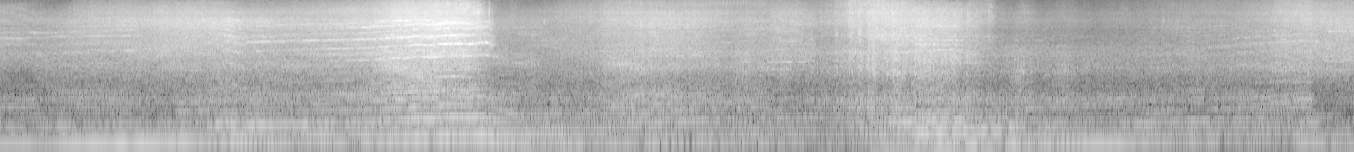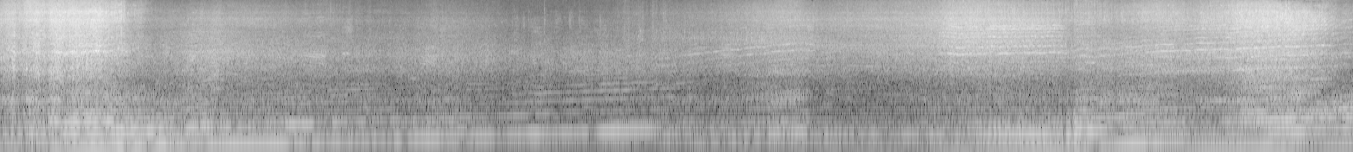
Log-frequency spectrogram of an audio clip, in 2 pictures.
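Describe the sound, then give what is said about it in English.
A Ford Cortina race car engine revs loudly, its pitch surging up and dropping back in several bursts over a steady throaty idle, with no voices. It is the last Cortina, driven by Tiff Nidell, leaving the assembly area onto the circuit before the start of the race. “Last car to leave, the last Cortina, driven by Tiff Nidell, out onto the circuit.”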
